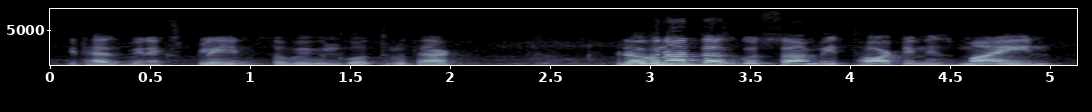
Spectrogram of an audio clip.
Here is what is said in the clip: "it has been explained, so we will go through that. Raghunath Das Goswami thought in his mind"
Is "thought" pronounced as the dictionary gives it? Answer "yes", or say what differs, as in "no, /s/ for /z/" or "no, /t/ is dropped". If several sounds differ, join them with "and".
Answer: no, /t/ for /θ/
